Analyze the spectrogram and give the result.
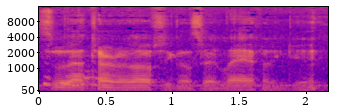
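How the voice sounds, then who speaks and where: Woman behind the camera, very low register, casual teasing, clearly noisy home recording. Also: fairly even intonation, very fast. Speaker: person filming. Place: living room, indoors. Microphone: phone, held while filming.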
